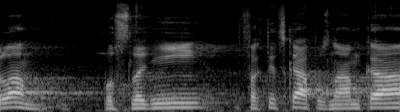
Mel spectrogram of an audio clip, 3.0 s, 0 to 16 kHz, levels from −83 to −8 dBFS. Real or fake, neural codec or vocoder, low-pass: real; none; 14.4 kHz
